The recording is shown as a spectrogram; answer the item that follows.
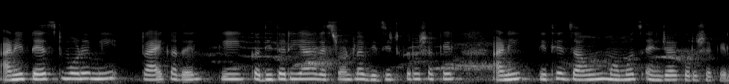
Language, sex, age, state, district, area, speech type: Marathi, female, 45-60, Maharashtra, Amravati, urban, spontaneous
